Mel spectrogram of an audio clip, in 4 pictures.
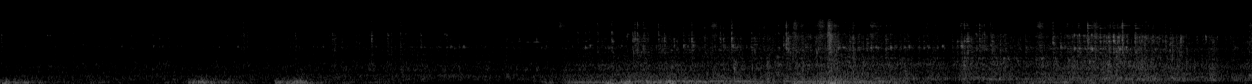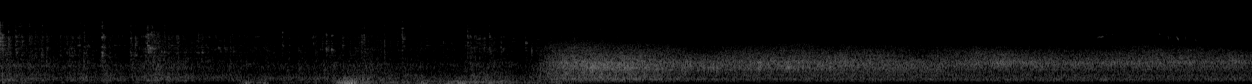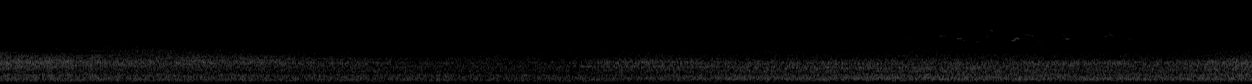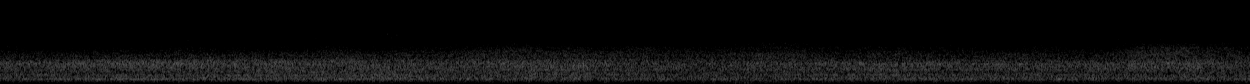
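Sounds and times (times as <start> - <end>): train wagons rattling and clanking: 0.0 - 18.0.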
